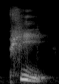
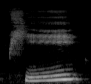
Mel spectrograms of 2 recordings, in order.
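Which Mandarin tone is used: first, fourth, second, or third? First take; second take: fourth; second. First: The syllable is said with a sharply falling pitch. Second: The syllable is said with a rising pitch.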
